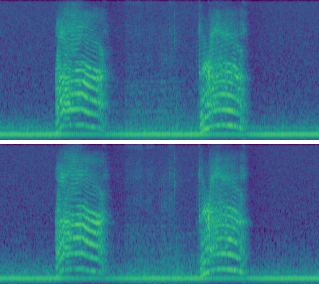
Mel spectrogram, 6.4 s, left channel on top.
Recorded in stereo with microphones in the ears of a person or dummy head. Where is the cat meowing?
5° right (ahead or behind), 1.2 m.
